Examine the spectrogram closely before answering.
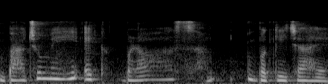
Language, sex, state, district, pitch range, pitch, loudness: Hindi, female, Uttar Pradesh, Deoria, 185-240 Hz, 205 Hz, -28 LUFS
